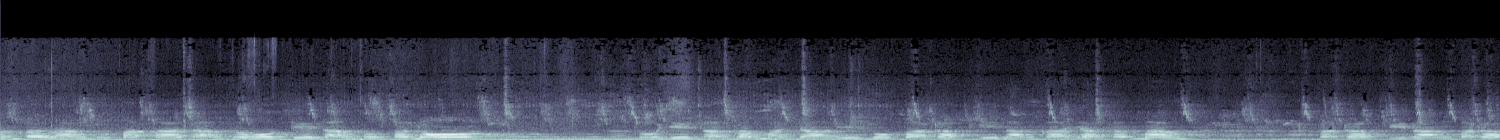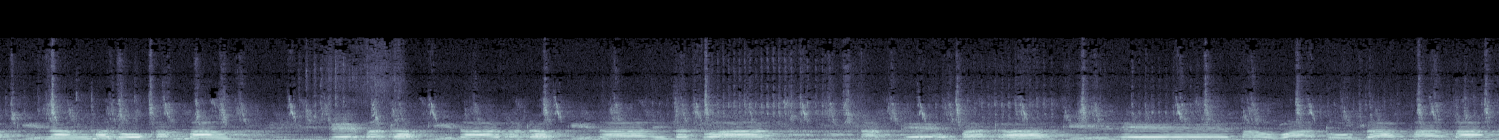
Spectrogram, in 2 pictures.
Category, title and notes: Soundscapes > Urban
Recording of a Buddhist monk speaking in Chiang Khong, Thailand. Calm voice, spiritual tone, with occasional background temple sounds.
